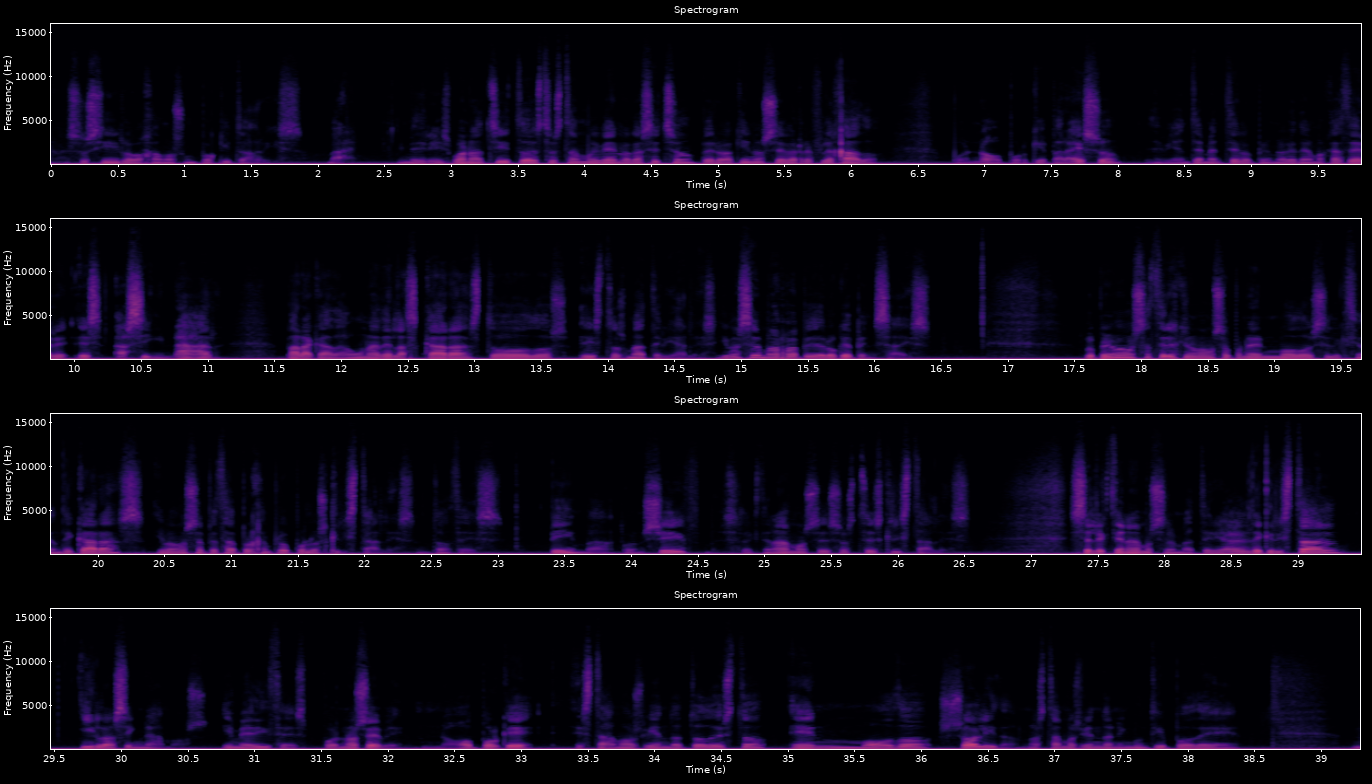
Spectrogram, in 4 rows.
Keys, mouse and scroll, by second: 2.5-4.9 scroll up 14, 18.7 click, 23.2 click, 24.2 shift+click, 24.8 shift+click, 27.8 click, 29.7 click.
